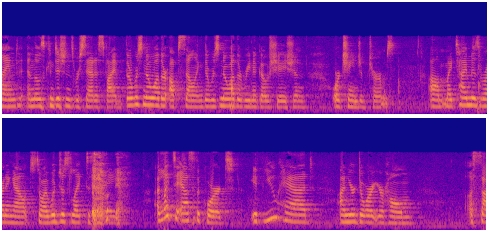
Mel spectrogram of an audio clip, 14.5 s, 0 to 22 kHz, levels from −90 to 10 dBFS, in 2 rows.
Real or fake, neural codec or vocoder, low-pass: real; none; 7.2 kHz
